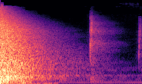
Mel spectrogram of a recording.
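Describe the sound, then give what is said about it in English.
Gunshot sound effect in a radio drama: a sharp, loud crack that rings off over about half a second, followed by two faint, short clicks. “I'm shot. That bullet was meant for me.”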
